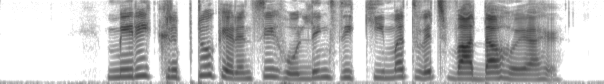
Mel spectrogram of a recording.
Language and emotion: Punjabi, happy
